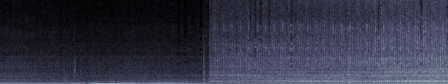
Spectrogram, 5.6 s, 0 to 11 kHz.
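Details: Lada Granta 126 engine after full rebuild (bored block, new bearings, 82.5 pistons, new timing kit and valves), idling: fast light ticking knock, same cold and hot; teardown found hydraulic lifters sitting high and low, one broken apart.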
